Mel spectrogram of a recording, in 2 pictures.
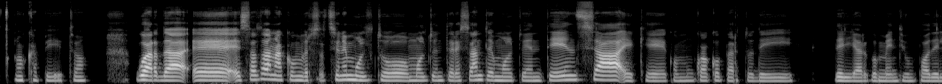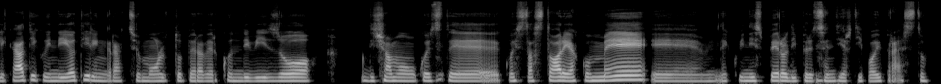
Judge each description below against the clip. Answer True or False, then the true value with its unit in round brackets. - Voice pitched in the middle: True (175 Hz)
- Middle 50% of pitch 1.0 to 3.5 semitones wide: True (2.6 semitones)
